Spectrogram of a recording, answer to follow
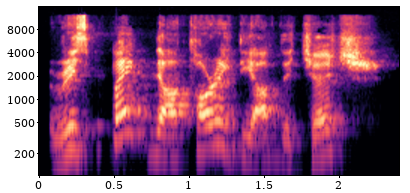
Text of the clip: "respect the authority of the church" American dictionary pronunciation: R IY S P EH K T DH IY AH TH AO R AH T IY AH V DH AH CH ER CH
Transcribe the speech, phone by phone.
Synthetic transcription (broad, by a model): R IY S P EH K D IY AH T AO R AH T IY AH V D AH CH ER CH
